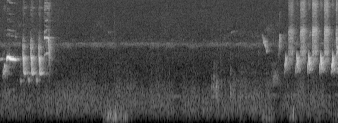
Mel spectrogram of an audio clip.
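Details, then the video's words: Springtime song of a common nightingale. Buzzy, rapidly repeated high notes open and close the passage, with a quiet gap between them and faint low rustles in the background. "Ruiseñor Común cantando, el Tenor del bosque"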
